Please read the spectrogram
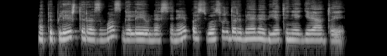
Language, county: Lithuanian, Marijampolė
